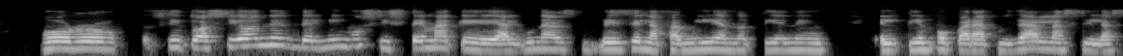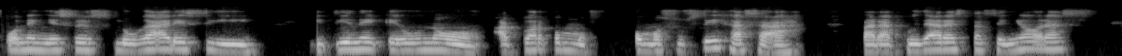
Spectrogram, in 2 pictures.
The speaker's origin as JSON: {"language": "Spanish", "country": "Honduras", "said": "Yo soy originaria de Honduras."}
